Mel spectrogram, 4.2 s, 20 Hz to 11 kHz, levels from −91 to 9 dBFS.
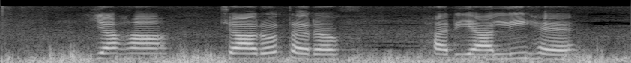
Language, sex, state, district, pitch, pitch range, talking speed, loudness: Hindi, female, Haryana, Rohtak, 260 Hz, 240-270 Hz, 70 wpm, -15 LUFS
